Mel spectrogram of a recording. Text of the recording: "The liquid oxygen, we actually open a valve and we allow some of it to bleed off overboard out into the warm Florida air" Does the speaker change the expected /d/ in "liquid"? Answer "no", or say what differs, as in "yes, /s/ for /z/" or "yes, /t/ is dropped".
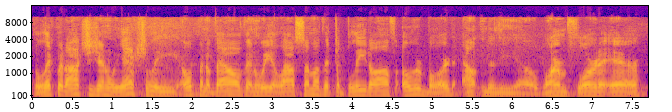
no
